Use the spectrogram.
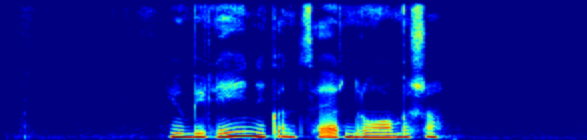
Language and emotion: Russian, sad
